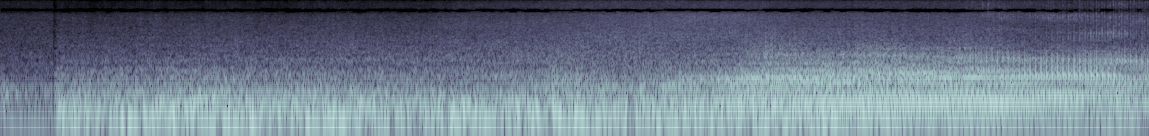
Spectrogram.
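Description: A Ford Mustang's engine accelerating hard as it drives past, the note swelling to its loudest about four to five seconds in, with tyres hissing on the wet road.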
